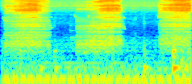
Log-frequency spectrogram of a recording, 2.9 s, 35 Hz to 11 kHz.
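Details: Wild barn owls at a nest box in crop fields of Kibbutz Snir, Hula Valley, northern Israel, 26 May 2020, with five young, as the male brings a rodent and mates; three long, harsh, breathy hisses, each about half a second.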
